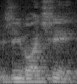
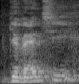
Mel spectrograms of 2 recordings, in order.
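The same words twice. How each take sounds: First: It is said in the standard way. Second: It is said in the rappers' style. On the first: The speaker calls it right. "You got it" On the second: The speaker calls it wrong. "Why do the rappers pronounce it like Louboutin and"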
